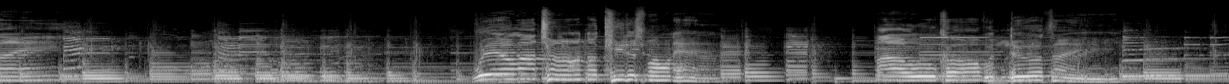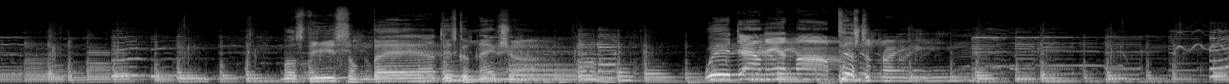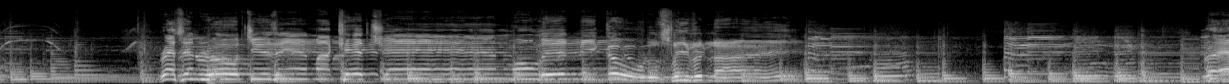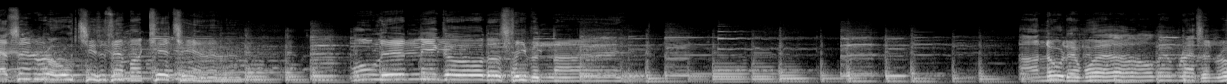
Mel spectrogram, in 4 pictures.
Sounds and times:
Music: 0:00.0 - 0:49.1.

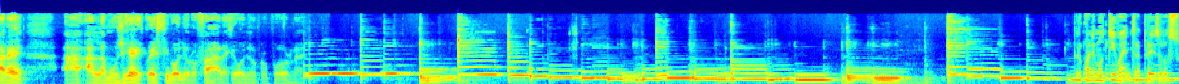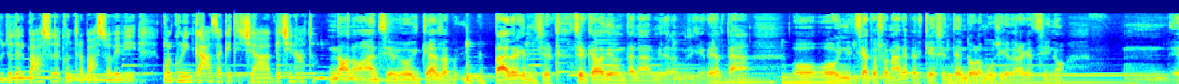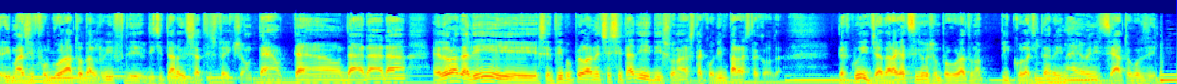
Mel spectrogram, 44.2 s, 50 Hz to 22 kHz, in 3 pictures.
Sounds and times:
Speech: 0:00.0 - 0:03.8, 0:13.4 - 0:24.1, 0:24.7 - 0:28.0, 0:28.8 - 0:39.3, 0:40.0 - 0:44.0
Bass guitar: 0:05.3 - 0:16.3, 0:37.6 - 0:44.1.

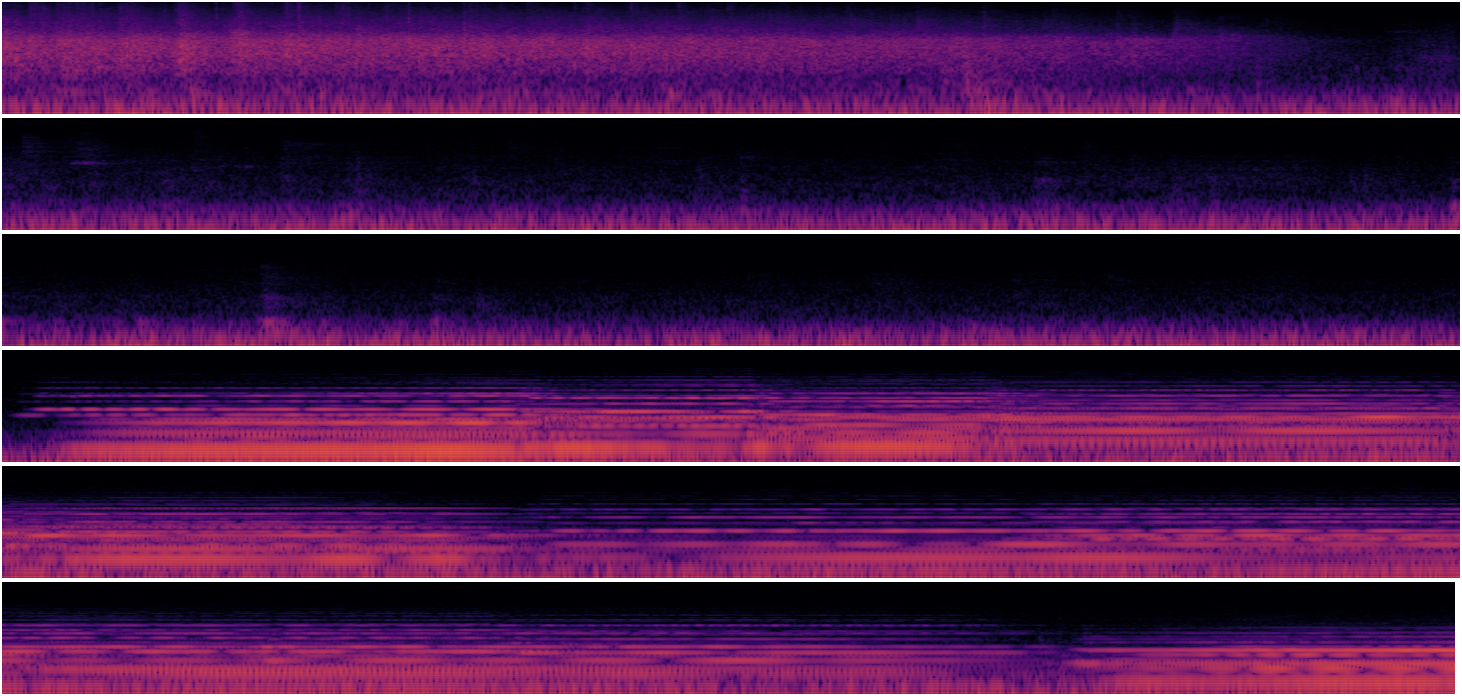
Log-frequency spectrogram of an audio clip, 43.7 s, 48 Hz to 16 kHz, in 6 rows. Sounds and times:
Music: 0:21.8 - 0:43.7.

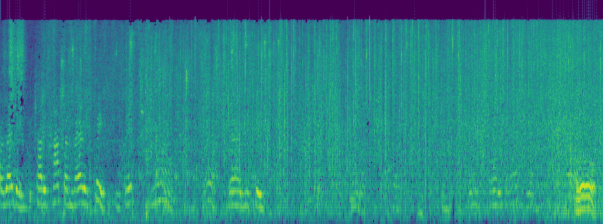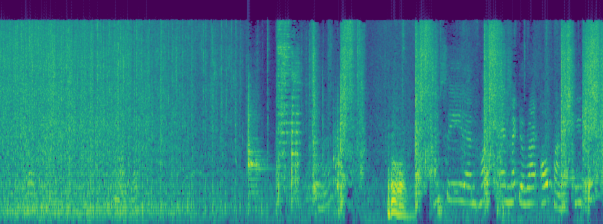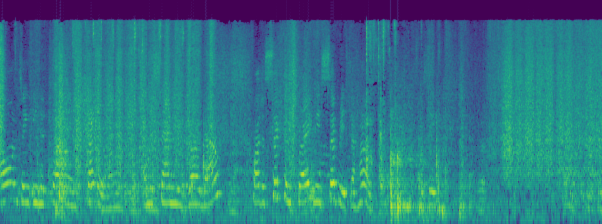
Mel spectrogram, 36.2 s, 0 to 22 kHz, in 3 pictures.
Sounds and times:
Speech: 0:19.8 - 0:20.3.

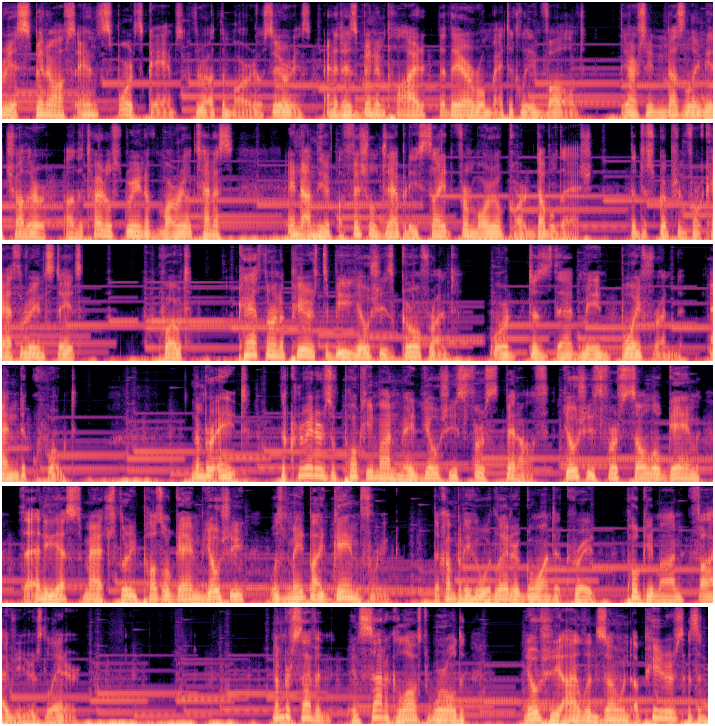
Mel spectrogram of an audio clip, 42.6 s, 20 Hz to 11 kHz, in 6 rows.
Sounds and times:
Speech: 0:00.0 - 0:15.0, 0:15.8 - 0:22.1, 0:23.2 - 0:36.4, 0:38.2 - 0:40.2, 0:40.8 - 0:42.6
Music: 0:00.0 - 0:42.6.

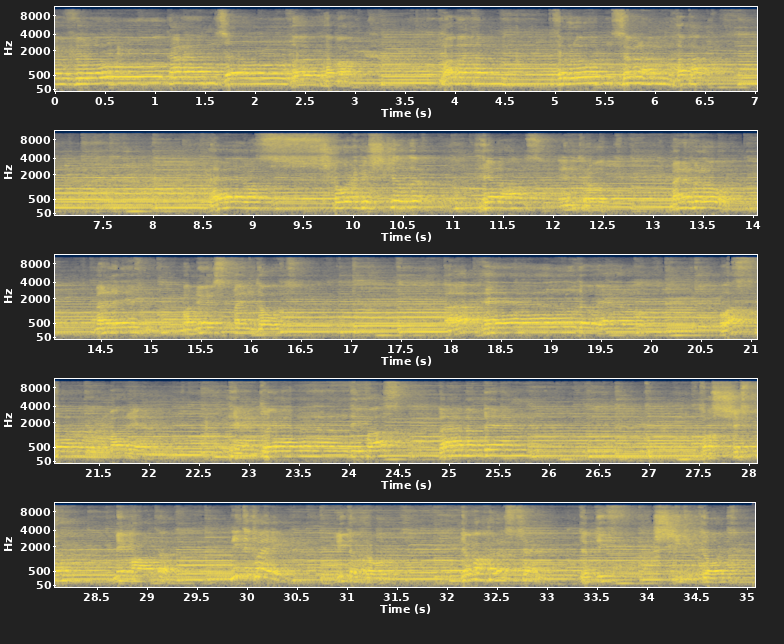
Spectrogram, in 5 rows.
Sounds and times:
Music: 0:00.0 - 0:35.0.

